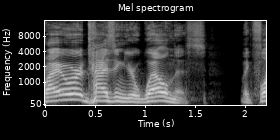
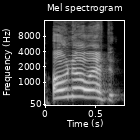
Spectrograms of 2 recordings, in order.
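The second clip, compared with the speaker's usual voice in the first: mock panic; 12 semitones higher, 5 dB louder, much faster than usual. Imagined user reaction.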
